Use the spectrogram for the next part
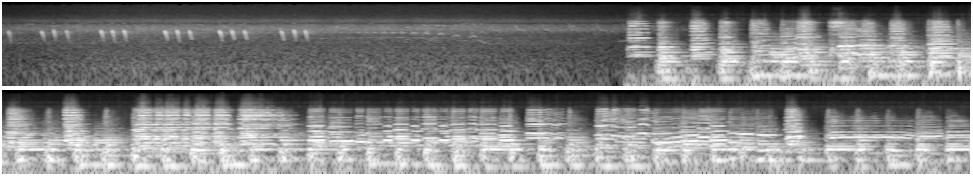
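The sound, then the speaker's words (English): Forest ambience recorded by Bill deBuys in the forests of Laos: a quiet, soft, steady hum of insects and short bursts of high, rapidly repeated bird chirps, cut off after about six seconds by loud, full music. “Bill deBuys recorded these sounds in the forests of Laos.”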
